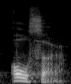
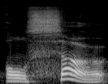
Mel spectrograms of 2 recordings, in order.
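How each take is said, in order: First: It sounds like one single word. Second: It sounds like two separate words. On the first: The speaker calls it right. "also sounds like the adverb also" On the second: The speaker calls it wrong. "it sounds like two different words, all and so"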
